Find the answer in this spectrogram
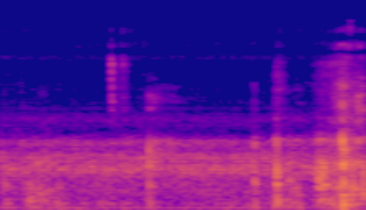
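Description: Near silence with a few faint clicks, about a second in and again near the end, from a cardboard box being handled and turned in the hands.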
